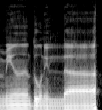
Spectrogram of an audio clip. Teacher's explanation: मिन दूनिल्लाह नून साकिन का यहाँ इख्फा होगा बारीक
